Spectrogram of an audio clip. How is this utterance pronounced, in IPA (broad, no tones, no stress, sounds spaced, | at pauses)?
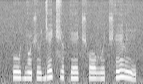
u ɟ õ ʃ ɯ ɟ e t͡ɕ ø k e t͡ʃʰ o v ɯ t͡ʃʰ ẽ l ĩ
